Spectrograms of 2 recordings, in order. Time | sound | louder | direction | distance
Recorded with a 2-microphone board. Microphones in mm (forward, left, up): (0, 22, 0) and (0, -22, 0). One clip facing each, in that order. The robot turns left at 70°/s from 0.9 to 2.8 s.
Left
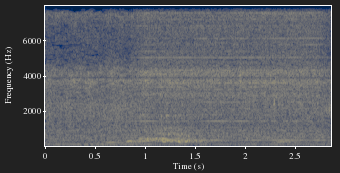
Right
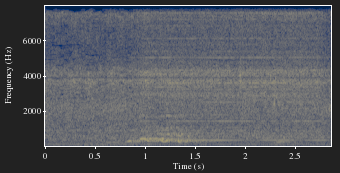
0.6 | laughter | right 1 dB | 45° left (ahead or behind) | 3 m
